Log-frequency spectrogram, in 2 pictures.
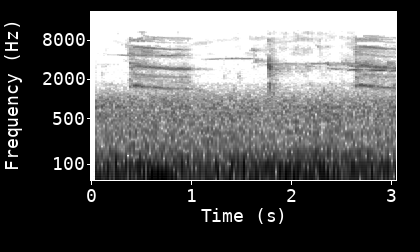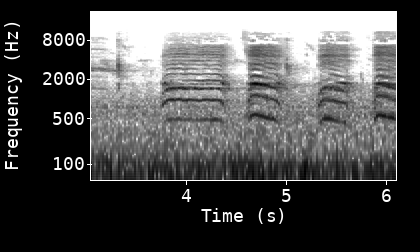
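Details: A pair of crows being fed in the morning, very vocal: a run of harsh, harmonic caws, faint and spaced at first, then louder and closer from the fourth second, arching calls about every half second, over steady low background rumble.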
